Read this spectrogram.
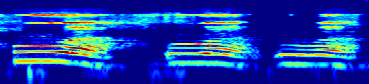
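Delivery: "उ अ" repeated slowly, oo sliding into short a; slow repeated glide on "उ अ"; sound-blending demo. Shown as a demonstration. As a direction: draw out "उ अ" so a va sound appears. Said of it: "व की sound आ रही है".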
